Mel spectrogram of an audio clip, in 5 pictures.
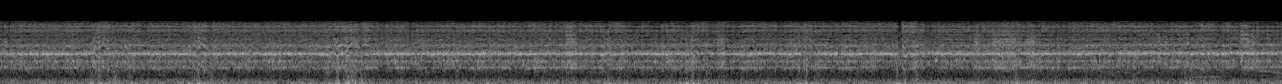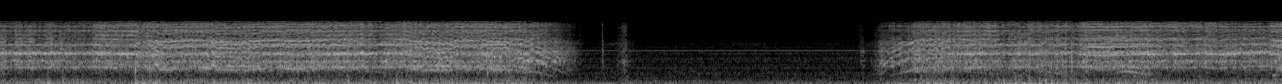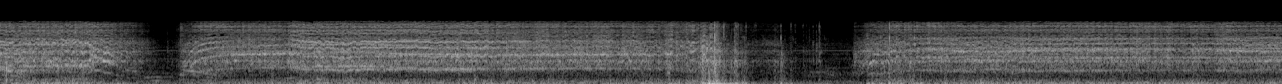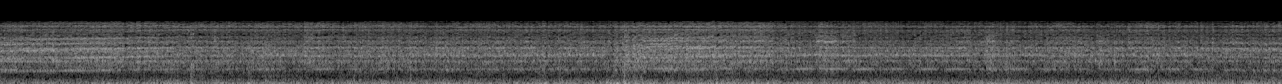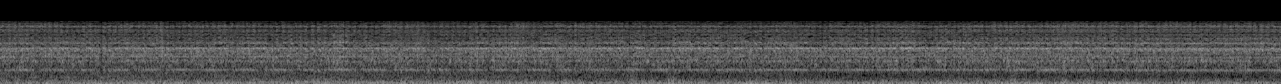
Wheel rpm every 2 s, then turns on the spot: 200, 210, 210, 210, 210, 210, 210, 210, 210, 60, 20, 180, 210, 110, 190, 200, 120, 110, 170, 170, 190, 190, 190, 190, 190, 180, 180, 180, 180, 180, 180, 180.
18-20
